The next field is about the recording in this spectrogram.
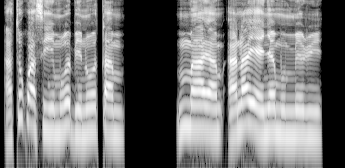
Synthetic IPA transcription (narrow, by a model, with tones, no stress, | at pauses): a˨tʊ˦kʷa˨sɪ˨i˨m̩˨˦o˦bi˨nʊ˦ta˦m̩˦ | m̩˦ma˦ɣa˦m̩˦a˨na˦ɣe˨ɲe˦m̩˦m̩˦me˦ɾi˦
